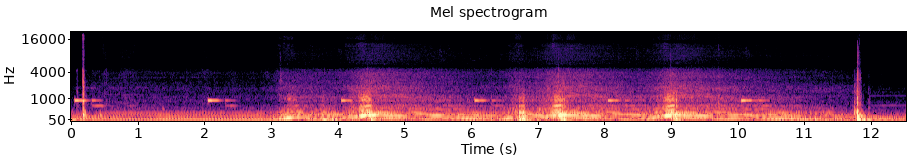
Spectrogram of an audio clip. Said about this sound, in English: give you a couple revs so you can hear what this 3-liter sounds like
